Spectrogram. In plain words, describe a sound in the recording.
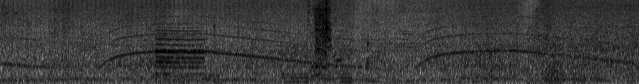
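A car engine hums and revs up and down as it drives.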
